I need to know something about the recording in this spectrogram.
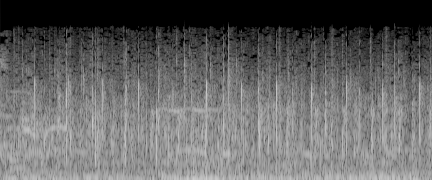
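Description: Footsteps of a line of Greek folk dancers on stone paving: a quick, irregular run of sharp clicks.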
